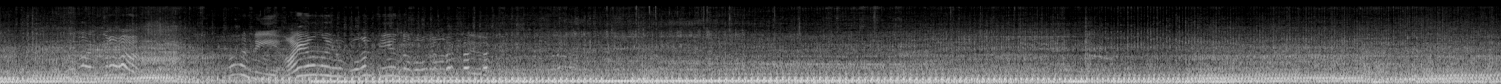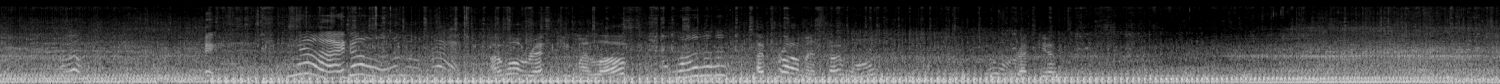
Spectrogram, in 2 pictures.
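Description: Four-wheeler (ATV) engine running steadily while being ridden over snow, its pitch shifting a little with the throttle. Voices rise over it twice, a few seconds in and again past halfway.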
